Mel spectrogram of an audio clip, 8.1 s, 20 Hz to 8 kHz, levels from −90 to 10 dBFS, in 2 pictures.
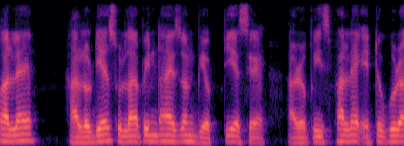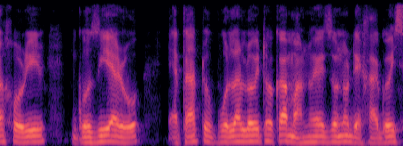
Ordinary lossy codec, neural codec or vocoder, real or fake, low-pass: none; codec, 24 kHz, 3 kbps, HILCodec; fake; 7.2 kHz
